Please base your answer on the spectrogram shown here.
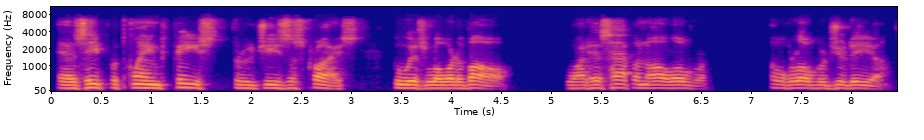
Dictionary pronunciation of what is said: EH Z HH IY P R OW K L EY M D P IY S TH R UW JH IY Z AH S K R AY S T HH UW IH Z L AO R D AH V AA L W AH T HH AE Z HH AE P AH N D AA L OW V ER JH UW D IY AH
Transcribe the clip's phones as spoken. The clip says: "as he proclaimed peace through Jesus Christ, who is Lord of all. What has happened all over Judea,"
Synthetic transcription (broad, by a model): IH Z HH IY P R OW K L EY M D P IY S TH R UW JH IY Z AH S K R AY S T HH UW IH Z L AO R D AH V AA L W AH T HH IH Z HH AE P AH N D AA L OW V ER JH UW D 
